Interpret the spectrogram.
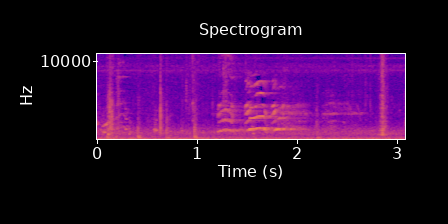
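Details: Quails recorded in spring 2021: one short, wavering harmonic call mid-clip, set against constant low background hum and occasional sharp knocks.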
